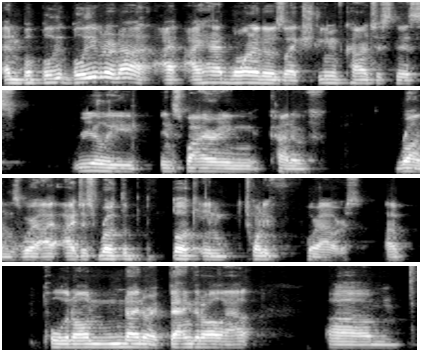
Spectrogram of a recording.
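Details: Stuttering in an adult male author who has stuttered since childhood, which he calls a neurological condition made worse mostly by nerves.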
